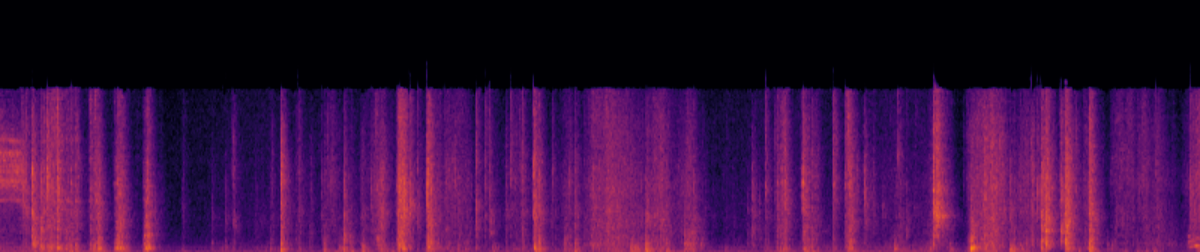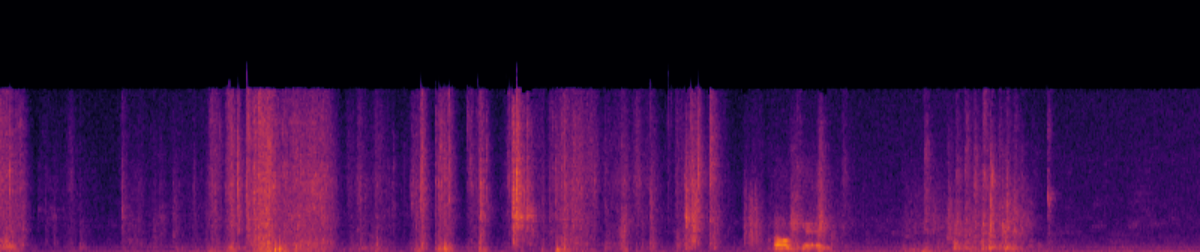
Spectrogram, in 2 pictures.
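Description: A cardboard shipping box being opened by hand: packing tape ripped off and the flaps and paper inside rustling and crinkling, in repeated irregular bursts.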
